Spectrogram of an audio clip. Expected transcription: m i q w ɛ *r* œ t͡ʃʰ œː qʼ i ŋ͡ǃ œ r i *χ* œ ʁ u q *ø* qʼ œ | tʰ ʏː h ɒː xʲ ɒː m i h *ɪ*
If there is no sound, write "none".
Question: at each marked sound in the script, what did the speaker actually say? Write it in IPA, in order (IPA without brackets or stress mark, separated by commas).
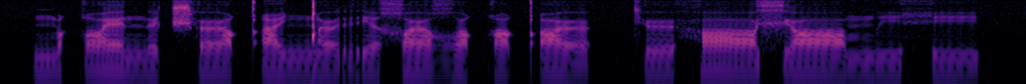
n, χ, œ, i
